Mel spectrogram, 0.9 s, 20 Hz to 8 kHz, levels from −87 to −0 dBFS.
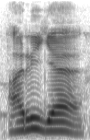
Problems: constant background noise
